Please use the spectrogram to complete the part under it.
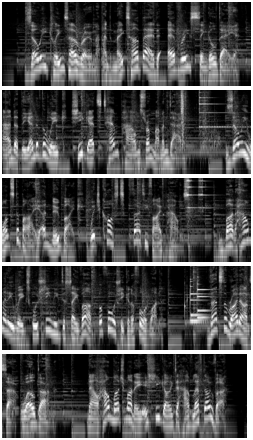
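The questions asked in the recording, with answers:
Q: But how many weeks will she need to save up before she can afford one?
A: 4 weeks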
